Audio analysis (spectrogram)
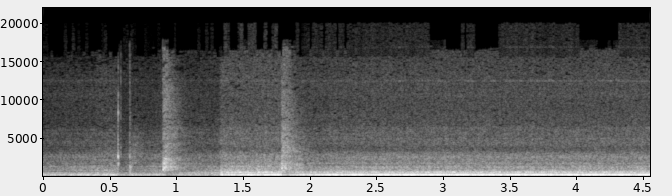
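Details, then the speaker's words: Washing machine on spin cycle gives a loud steady low hum with faint fast pulsing; owner says it's just noisy, likening a previous one to a Lamborghini accelerating; cause unclear. "one's just noisy. I had one before in another place that it almost sounded like a Lamborghini like engine accelerating or something"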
